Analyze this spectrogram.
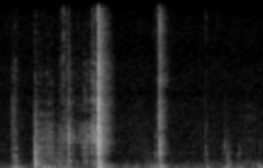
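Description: A stamp taps down onto paper.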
